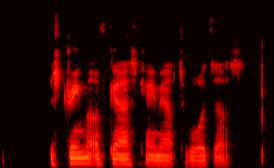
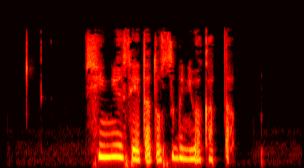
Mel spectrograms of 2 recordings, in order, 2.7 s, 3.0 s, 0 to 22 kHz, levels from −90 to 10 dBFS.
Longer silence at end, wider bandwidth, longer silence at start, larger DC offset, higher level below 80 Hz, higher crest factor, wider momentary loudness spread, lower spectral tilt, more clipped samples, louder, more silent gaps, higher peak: second, 0.1 s vs 0.7 s; first, 15.5 kHz vs 11 kHz; second, 0.5 s vs 0.85 s; neither; second, -82 dBFS vs -60 dBFS; about the same, 20 dB vs 18 dB; second, 10 LU vs 21 LU; about the same, -4.5 dB/octave vs -4.5 dB/octave; neither; second, -42 LUFS vs -22 LUFS; neither; second, -22 dBFS vs -6 dBFS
